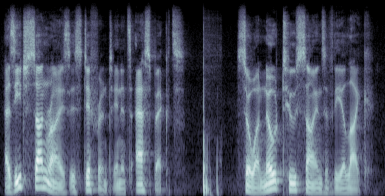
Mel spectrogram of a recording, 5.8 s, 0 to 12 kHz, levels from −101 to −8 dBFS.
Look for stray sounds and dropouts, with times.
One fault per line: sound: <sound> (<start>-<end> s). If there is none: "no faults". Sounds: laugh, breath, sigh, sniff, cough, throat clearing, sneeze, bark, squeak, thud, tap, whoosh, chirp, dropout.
sound: thud (3.1-3.3 s)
